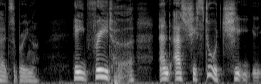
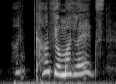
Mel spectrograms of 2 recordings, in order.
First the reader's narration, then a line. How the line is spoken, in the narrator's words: whimpered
